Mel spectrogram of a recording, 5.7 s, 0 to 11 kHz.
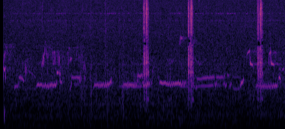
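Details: Far Eastern curlews courting on the Bira river, Central Priamurye, Jewish Autonomous Region, Russia, in early May 2016: drawn-out whistled notes with rising and falling inflections, broken by sharp camera shutter clicks, with a man speaking afterwards.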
